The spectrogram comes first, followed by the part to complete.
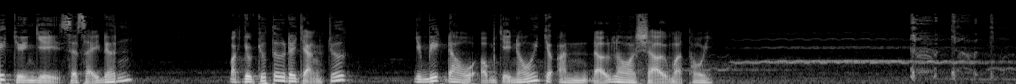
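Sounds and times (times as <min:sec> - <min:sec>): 
speech: 0:00.0 - 0:01.4, 0:02.3 - 0:07.2
steady droning tone: 0:00.0 - 0:10.1
sudden violent hoarse coughing fit: 0:09.1 - 0:10.1.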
